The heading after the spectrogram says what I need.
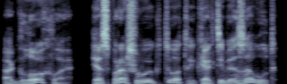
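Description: A man's voice: medium pitch, big pitch swings, normal speed, a little mellow, slightly rough, no echo, clean studio sound. A man voicing a blunt, scolding grown male monster hunter in a fantasy audiobook. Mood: stern.

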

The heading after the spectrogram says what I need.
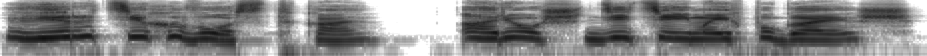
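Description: A woman voicing a fretful old mother goose in a storybook, plaintive and quick to scold. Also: on the high side, dry recording, studio quality.

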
